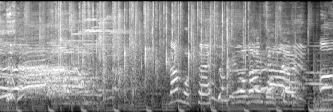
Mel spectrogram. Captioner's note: applause for leader's aegyo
